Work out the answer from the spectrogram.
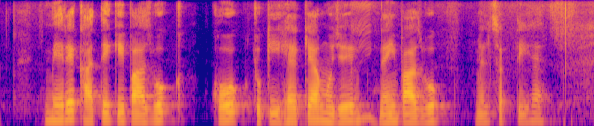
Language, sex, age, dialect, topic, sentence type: Hindi, male, 18-24, Garhwali, banking, question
